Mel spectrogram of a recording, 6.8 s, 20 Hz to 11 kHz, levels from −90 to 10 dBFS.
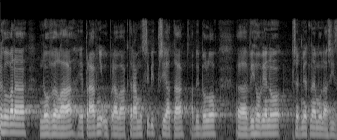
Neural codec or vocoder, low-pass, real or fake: none; 7.2 kHz; real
